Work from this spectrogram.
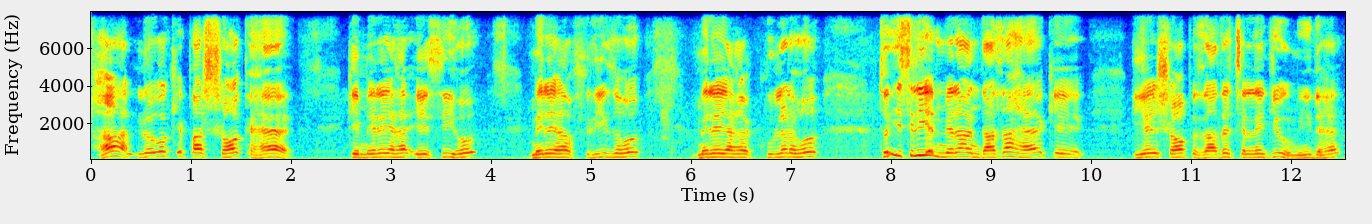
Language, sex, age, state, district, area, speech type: Urdu, male, 18-30, Bihar, Madhubani, rural, spontaneous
